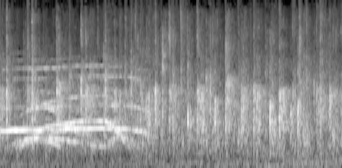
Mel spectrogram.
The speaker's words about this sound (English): So pick a favorite with your applause, starting from …, ….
